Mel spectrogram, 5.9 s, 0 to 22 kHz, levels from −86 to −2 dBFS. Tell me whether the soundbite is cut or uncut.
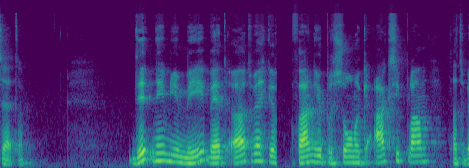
cut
